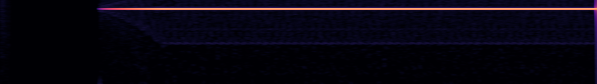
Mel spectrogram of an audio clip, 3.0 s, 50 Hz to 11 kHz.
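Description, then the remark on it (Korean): A steady, piercing high-pitched sine tone imitating tinnitus begins after a brief silence and holds unchanged, thin and constant like ringing in the ears, with no other sounds or voices. “골목 입구에 있는 가로등이 미쳐 닿지 않는 방에 어두컴컴한 천장을 쳐다보던 나는 그날이 바로 이명이 생긴 지 1년이 되었다는 걸 알아챘다.”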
